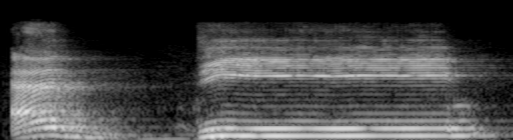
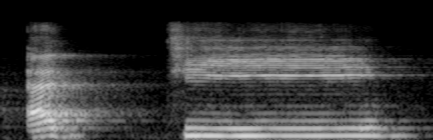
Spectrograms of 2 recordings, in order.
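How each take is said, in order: First: The consonant is a strong, clear d sound. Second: The consonant is a weaker t sound. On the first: The speaker calls it right. "Harus dibaca ad-din" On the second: The speaker calls it wrong. "seperti huruf ta"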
